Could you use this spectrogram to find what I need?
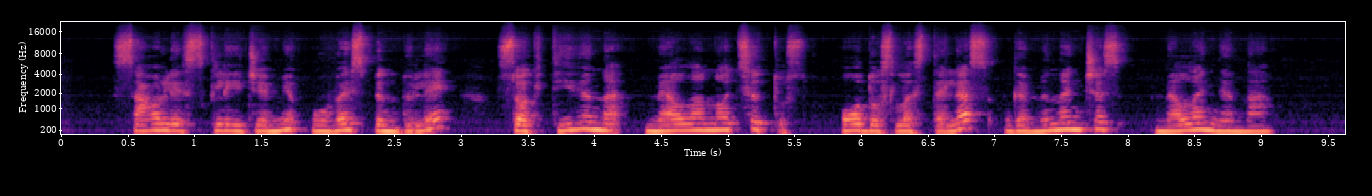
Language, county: Lithuanian, Marijampolė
